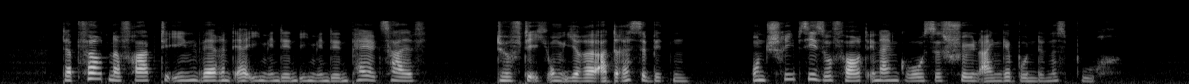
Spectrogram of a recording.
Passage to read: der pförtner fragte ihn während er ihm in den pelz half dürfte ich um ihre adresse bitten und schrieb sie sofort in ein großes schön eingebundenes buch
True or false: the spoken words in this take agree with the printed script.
false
